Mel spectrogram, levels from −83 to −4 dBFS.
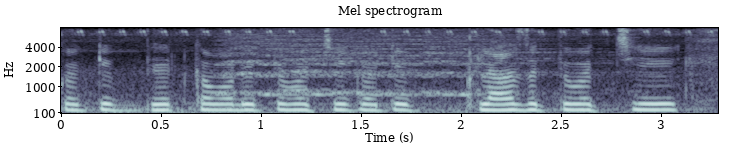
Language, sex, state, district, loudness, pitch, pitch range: Bengali, male, West Bengal, Malda, -20 LUFS, 200 Hz, 195-205 Hz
